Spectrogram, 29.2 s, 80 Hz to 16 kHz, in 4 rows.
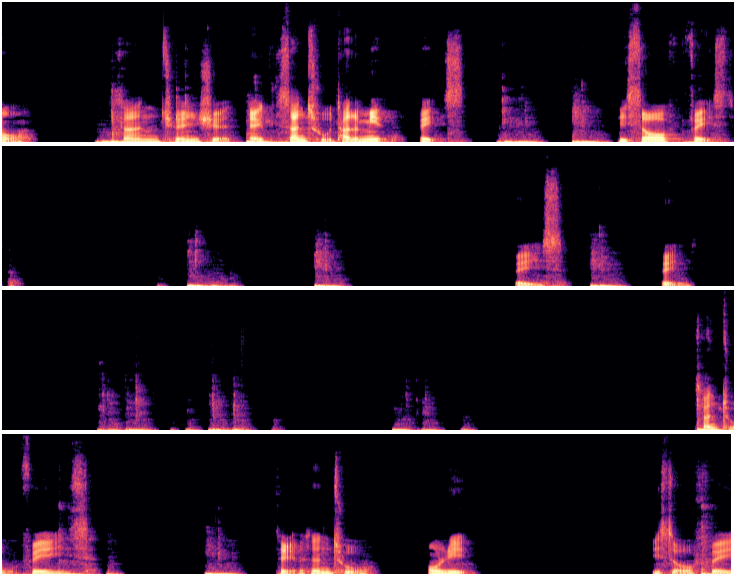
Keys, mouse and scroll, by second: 0.0 Tab, 1.1 3, 1.8 a, 2.5 x, 5.1 ctrl+z, 5.7 x, 8.3 click, 9.2 KP_Divide, 9.9-10.5 scroll down 1, 10.5 x, 12.8 click, 13.2 x, 14.6 click, 15.0-15.7 scroll down 1, 15.7 ctrl+z, 16.0 ctrl+z, 16.8 ctrl+z, 17.7 middle click, 18.3 click, 18.8 ctrl+z, 19.6 click, 20.3 middle click, 20.8 click, 21.6 x, 23.0 click, 24.1 x.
